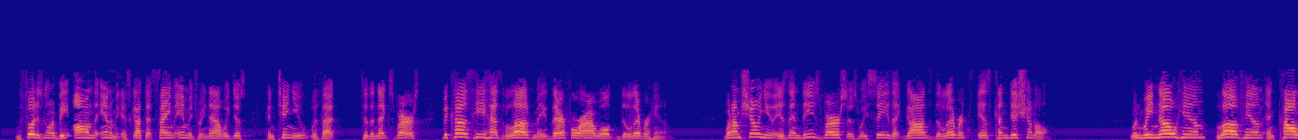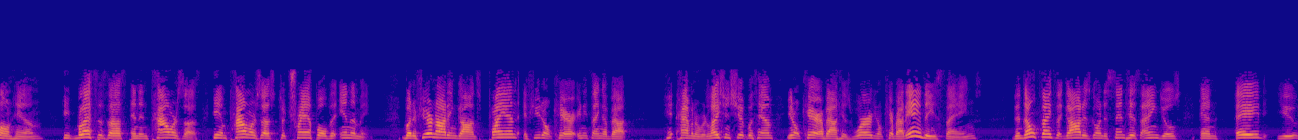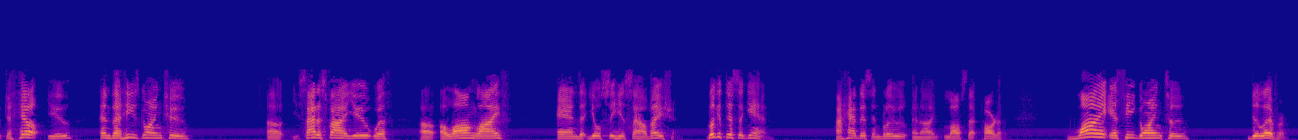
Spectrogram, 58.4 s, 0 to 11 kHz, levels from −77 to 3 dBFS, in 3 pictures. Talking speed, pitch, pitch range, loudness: 165 wpm, 185 Hz, 150-210 Hz, -27 LUFS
